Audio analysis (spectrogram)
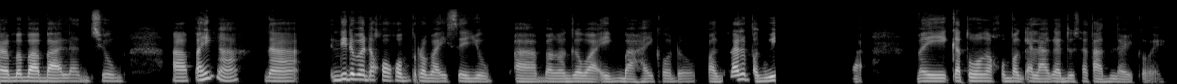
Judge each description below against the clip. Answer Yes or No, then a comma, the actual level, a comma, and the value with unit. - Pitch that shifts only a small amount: No, average, 3.4 semitones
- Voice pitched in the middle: Yes, medium, 150 Hz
